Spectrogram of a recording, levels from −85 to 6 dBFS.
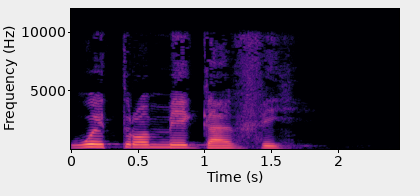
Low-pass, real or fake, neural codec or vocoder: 9.9 kHz; real; none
